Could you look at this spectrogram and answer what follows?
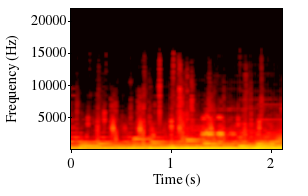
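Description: Frogs croaking in the video game Pikmin 2: a run of short, pitched, bubbly croaks at a steady quick pace, fairly faint and with no talk over them.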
